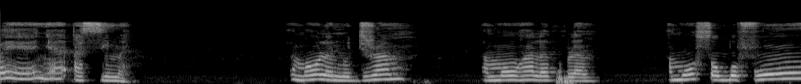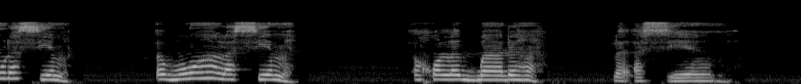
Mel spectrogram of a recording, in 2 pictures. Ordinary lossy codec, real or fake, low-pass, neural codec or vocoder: MP3, 64 kbps; real; 7.2 kHz; none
